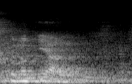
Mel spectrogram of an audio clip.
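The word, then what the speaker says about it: cannocchiale: Then when we get to the cluster, I'm not Italian, but I pronounce it Conaciale. I don't know if it's right. Quintus? Conocchiale. That one, yes, Conocchiale.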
